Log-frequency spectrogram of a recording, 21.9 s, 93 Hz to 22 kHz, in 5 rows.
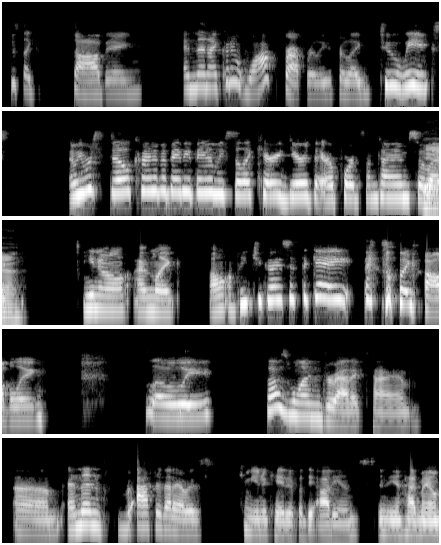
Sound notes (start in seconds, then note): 13.2 laughter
